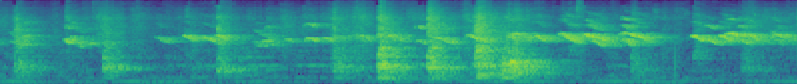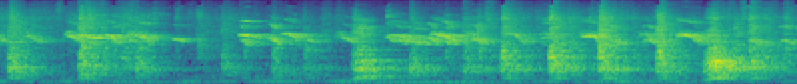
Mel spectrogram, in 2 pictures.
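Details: High-pitched, downward-sliding cheeps from eighteen-day-old chicks, coming in uneven bursts, some doubled, alongside several crisp tapping clicks and a faint low hum.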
